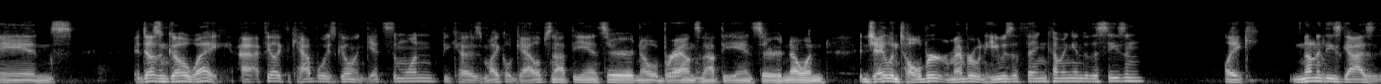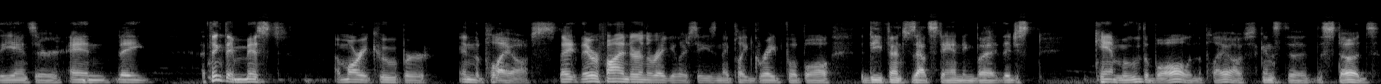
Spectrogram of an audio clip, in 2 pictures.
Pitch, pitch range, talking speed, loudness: 105 Hz, 95-125 Hz, 190 wpm, -23 LUFS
